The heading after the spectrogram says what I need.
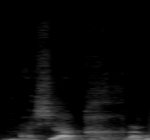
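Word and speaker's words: משיח: 메시아를 마시아크라고 이렇게 발음합니다.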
